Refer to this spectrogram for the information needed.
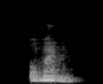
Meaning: Oman (a country in West Asia in the Middle East)
- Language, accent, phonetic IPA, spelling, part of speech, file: Catalan, Valencia, [oˈman], Oman, proper noun, LL-Q7026 (cat)-Oman.wav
